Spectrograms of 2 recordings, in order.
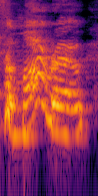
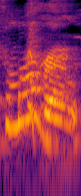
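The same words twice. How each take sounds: First: Amused, questioning tomorrow; retold disbelief with a laugh in it; surprised echo. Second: Said in the usual way. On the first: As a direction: repeat it back as if caught off guard. She echoes tomorrow, taken aback.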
